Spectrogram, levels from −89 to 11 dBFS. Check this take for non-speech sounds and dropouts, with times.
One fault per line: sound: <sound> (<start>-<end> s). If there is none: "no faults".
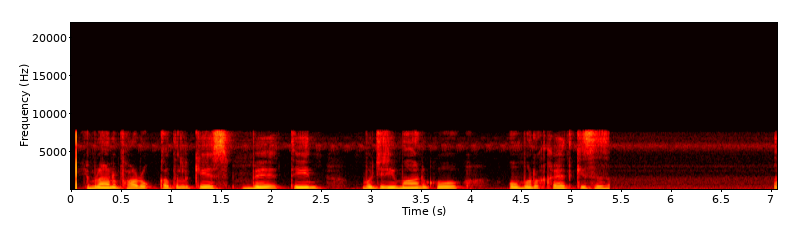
no faults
